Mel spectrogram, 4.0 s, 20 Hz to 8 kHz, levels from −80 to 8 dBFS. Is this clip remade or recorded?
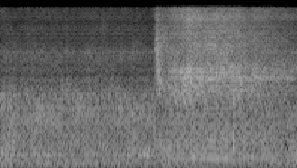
remade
